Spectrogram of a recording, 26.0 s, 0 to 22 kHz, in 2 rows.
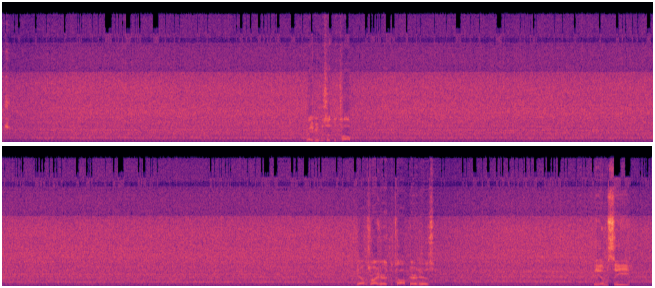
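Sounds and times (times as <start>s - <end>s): electric fan whooshing: 0.0s - 26.0s
low fan motor hum: 0.0s - 26.0s.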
